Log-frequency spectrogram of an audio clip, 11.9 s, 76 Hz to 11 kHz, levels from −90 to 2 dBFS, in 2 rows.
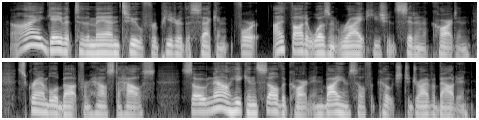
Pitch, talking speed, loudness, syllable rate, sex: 125 Hz, 230 wpm, -20 LUFS, 5.1 syllables/s, male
